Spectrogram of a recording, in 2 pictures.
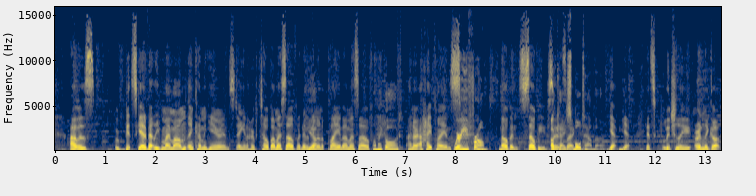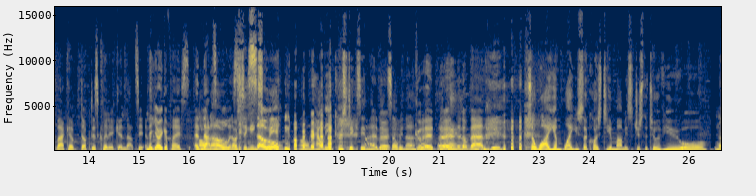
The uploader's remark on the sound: Live at Australian Idol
